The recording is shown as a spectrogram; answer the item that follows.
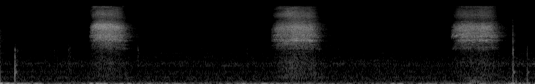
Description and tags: Three quick shhhh! sounds from my own voice
Recorded with a zoom mic
shh, shush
